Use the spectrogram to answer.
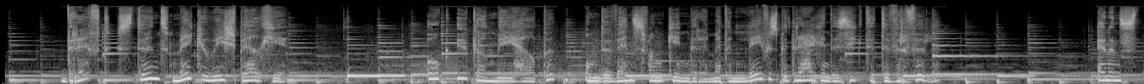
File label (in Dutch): soft; leise; Dreft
